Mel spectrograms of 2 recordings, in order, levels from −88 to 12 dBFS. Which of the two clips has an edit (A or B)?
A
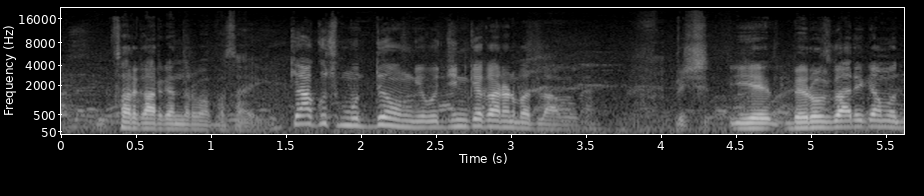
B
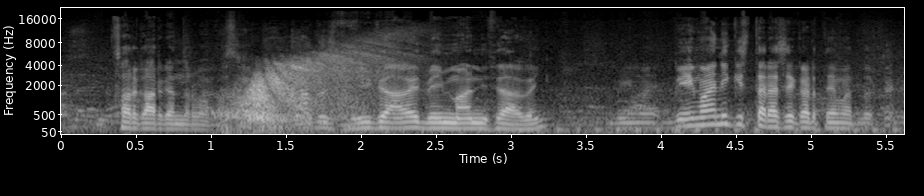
B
